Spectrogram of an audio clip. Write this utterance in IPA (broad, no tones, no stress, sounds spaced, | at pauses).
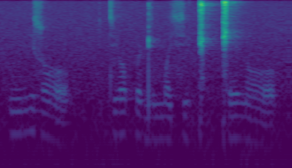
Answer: ŋ i z ɔ | tʲ ɔ p ə ɖ i m ʌ sʲ ə ɡ͡ǁ ɔ ǁ e ɳ ɔ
